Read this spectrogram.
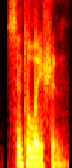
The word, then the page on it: scintillation: American English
